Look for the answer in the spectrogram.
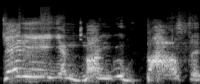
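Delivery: put-on shrill, high-pitched, loud yelling. Showing what the speaker yells at the dogs, yelling at a dog. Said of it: "that's what I yell at my dog".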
